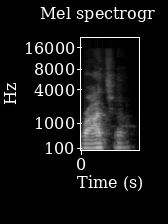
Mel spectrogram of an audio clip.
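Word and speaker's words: Rocha: said is pronounced but I think it's pronounced Racha this is r-o-c-h-a but uh brochure Roger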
